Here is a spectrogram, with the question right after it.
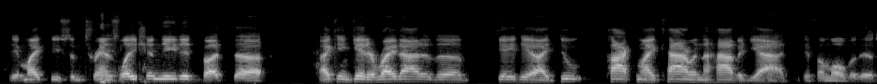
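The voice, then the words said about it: Boston accent. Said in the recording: “you're very close to where I am, so I apologize up front for the accent.”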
